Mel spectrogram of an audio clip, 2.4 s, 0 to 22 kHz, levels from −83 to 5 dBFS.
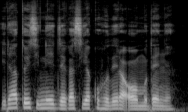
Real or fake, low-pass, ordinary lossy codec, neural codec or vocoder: real; none; none; none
